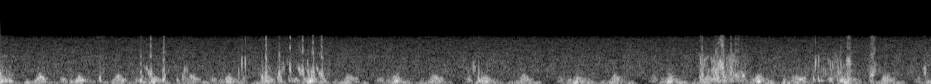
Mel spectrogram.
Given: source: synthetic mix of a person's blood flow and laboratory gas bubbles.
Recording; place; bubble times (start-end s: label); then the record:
Doppler ultrasound of blood flow; precordium
0.00-0.15 s: bubbles
0.96-1.04 s: bubbles
1.36-1.58 s: bubbles
1.60-1.69 s: bubbles
1.74-1.90 s: bubbles
2.35-2.50 s: bubbles
2.58-3.29 s: bubbles
4.66-4.90 s: bubbles
6.97-7.48 s: bubbles
7.82-8.53 s: bubbles
8.67-8.77 s: bubbles
9.22-9.29 s: bubbles
From the record:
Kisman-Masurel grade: 232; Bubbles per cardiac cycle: several, 3 to 8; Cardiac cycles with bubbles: 50 to 99%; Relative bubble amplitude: moderate (0.250 to 0.450); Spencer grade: 3 (all of the cardiac periods contain showers or single bubble signals, but not dominating or overriding the cardiac motion signals); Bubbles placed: anywhere in the cardiac cycle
